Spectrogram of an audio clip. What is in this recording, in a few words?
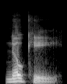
"gnocchi", American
